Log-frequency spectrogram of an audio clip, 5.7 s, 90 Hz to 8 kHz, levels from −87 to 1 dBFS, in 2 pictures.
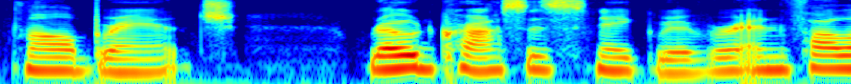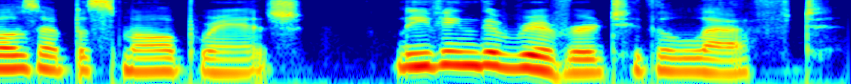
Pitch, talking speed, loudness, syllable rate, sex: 195 Hz, 180 wpm, -19 LUFS, 5.0 syllables/s, female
